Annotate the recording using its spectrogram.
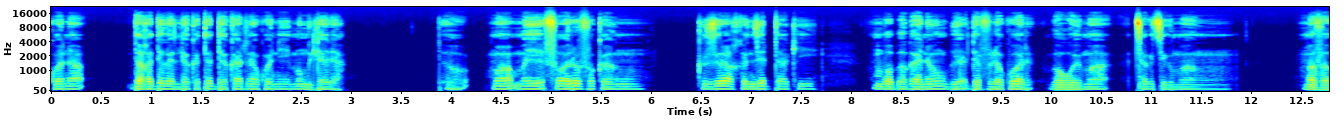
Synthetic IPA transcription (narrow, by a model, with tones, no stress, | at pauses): kʷa˨na˦ | da˨xa˨da˦ɡa˨a˨ka˨ta˦da˨ka˦ɾna˨kʷa˦ni˦mu˦ŋ˨ɮa˦ɗa˨ | tʰo˨ | ma˦ma˦jfa˨ɣɾu˦fa˨ka˨n | ki˨zi˦ɾa˦ɣka˨nd͡zi˦ɾta˨ki˦ | mba˨ba˨ɡa˨na˨mu˦ŋbja˨da˨fla˨ku˦wa˦ɾba˨wa˨ma˦ | t͡sa˦kt͡si˨ɡma˦ | ma˦va˨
